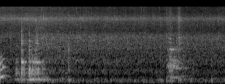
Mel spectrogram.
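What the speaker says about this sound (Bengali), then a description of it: "এখন ভালো করে নেড়ে দেব।" Boiled banana is stirred into fried spices in a pan, a faint steady sizzle with two soft scraping strokes of the spoon, no voices.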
